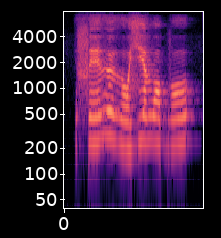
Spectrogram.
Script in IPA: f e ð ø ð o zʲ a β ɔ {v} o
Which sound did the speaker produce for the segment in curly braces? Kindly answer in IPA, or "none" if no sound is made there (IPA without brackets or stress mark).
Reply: b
